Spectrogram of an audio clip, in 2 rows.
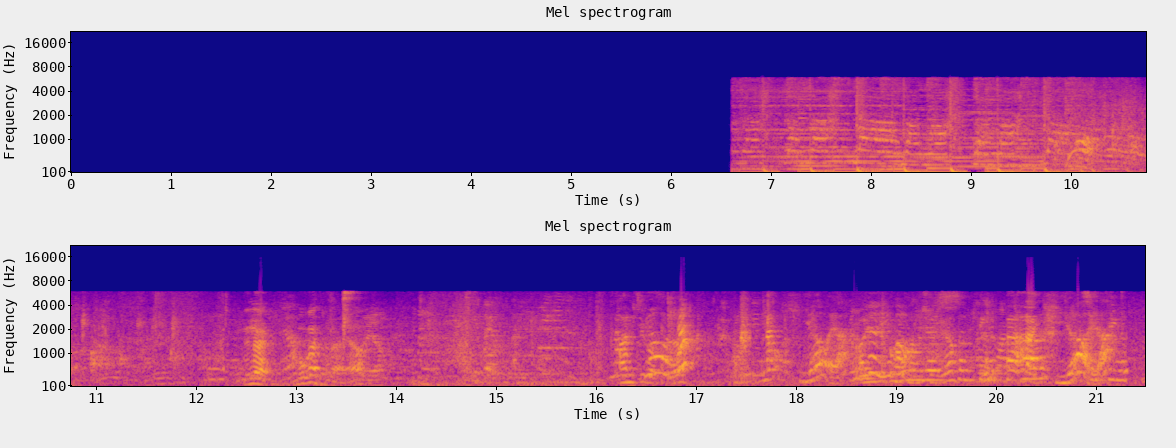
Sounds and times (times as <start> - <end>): Music: 6.6 - 10.8.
